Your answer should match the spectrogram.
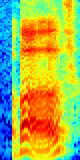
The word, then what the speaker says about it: above: line tells me that the second syllable is stressed in the word above and I like to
